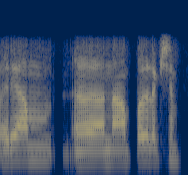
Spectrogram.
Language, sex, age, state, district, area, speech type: Malayalam, male, 18-30, Kerala, Thiruvananthapuram, rural, conversation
